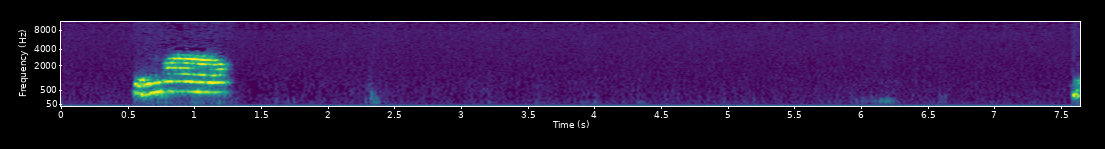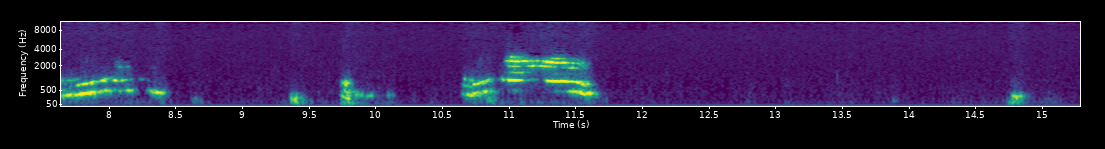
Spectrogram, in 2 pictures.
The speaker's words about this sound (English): Annie the cat. She's contributing some sound healing into the mix here.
